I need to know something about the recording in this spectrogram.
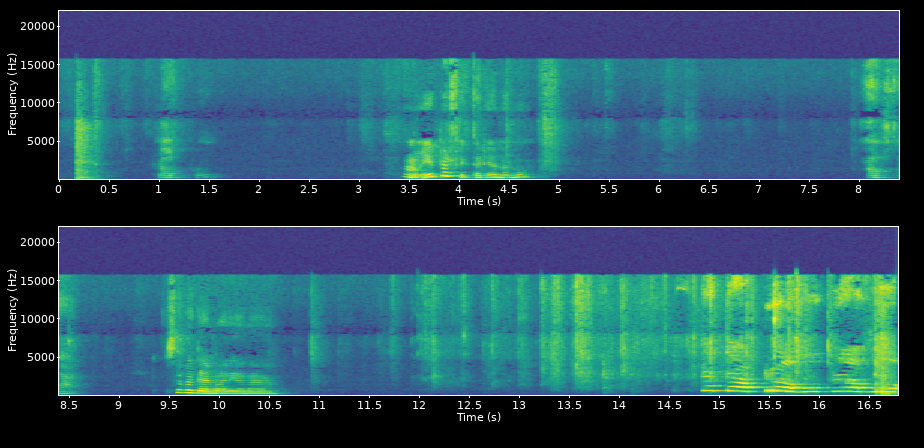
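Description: A young girl talks close by in a bright, childlike voice.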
